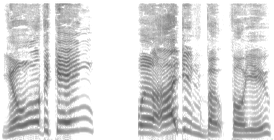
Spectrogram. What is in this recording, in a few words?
peasant angry; warcraft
